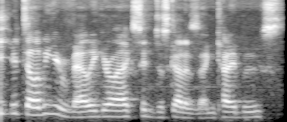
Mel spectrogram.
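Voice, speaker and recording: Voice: medium pitch, lively intonation, brisk, a little hiss or hum. A tabletop game player chatting and joking in a theatrical way. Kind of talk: casual tabletop role-play chat.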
